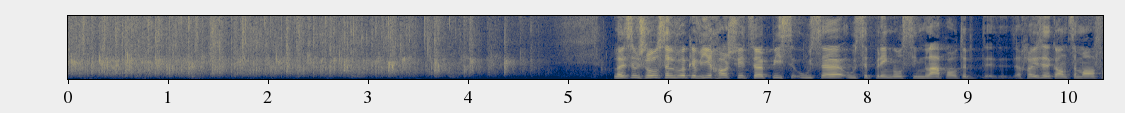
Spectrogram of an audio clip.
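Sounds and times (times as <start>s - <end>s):
audience applause: 0.0s - 4.8s
speech: 5.5s - 10.3s.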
